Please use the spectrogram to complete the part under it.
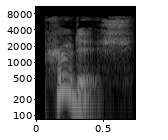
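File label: "prudish", British English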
